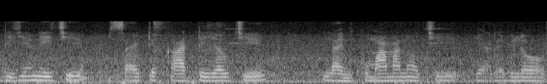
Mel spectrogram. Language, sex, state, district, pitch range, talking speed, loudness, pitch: Odia, female, Odisha, Sambalpur, 165-185 Hz, 100 wpm, -20 LUFS, 175 Hz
